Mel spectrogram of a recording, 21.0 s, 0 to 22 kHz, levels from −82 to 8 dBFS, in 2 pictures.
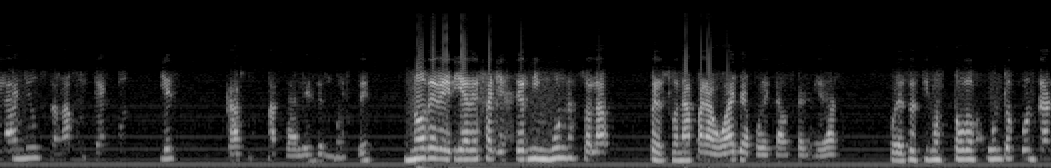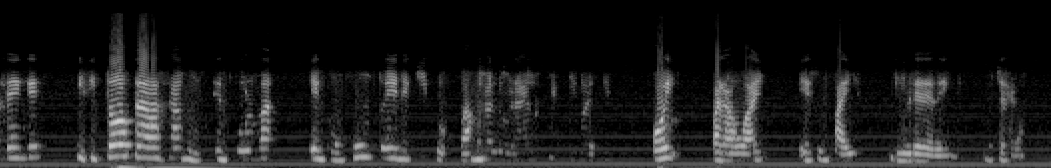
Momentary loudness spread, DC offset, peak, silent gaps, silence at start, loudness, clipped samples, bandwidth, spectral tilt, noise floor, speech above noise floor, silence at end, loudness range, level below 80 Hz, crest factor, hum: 19 LU; under 0.1%; -8 dBFS; none; 0 s; -22 LUFS; under 0.1%; 14 kHz; -5 dB/octave; -52 dBFS; 29 dB; 0.3 s; 8 LU; -60 dBFS; 16 dB; 50 Hz at -50 dBFS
